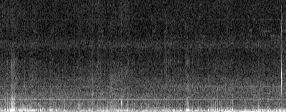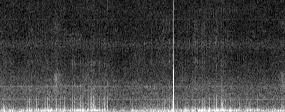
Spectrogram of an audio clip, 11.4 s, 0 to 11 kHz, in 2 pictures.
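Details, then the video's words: Domestic cat giving a low, steady purr recorded in stereo, no talking; the rumble pulses gently with its breathing, and a couple of sharp little clicks stand out. "ASMR Cat: Purring #5"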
